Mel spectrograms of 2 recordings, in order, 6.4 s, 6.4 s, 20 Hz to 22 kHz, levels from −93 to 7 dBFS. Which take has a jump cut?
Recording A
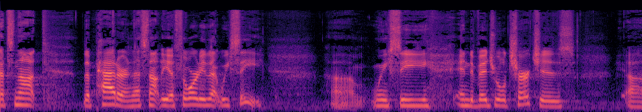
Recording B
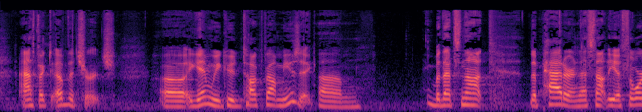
B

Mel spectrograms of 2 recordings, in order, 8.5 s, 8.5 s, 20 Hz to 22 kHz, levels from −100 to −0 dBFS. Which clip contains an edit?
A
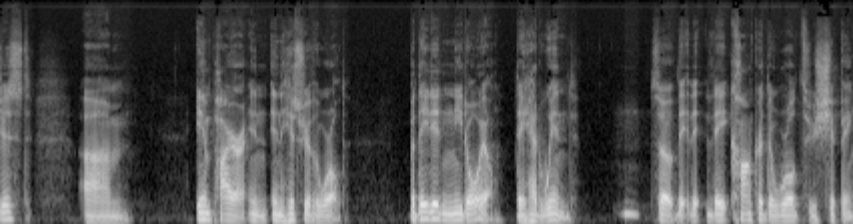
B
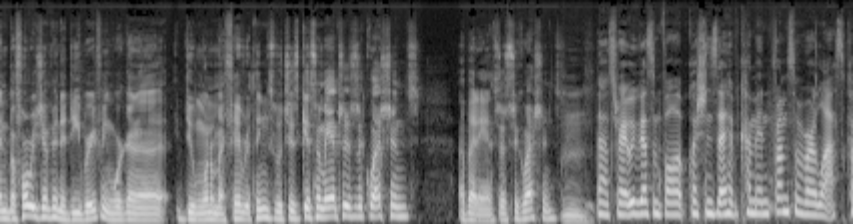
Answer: A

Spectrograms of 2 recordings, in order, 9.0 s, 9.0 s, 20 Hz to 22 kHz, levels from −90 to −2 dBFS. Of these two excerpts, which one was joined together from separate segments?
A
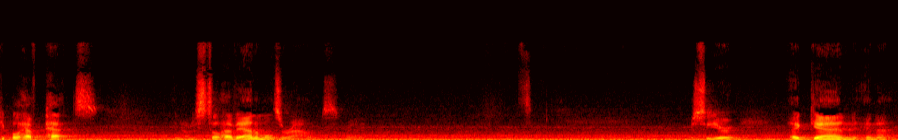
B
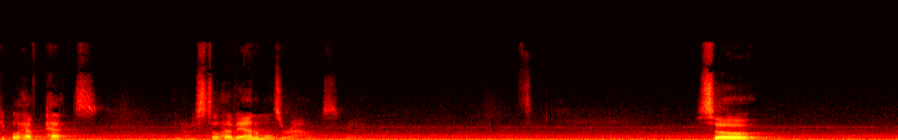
A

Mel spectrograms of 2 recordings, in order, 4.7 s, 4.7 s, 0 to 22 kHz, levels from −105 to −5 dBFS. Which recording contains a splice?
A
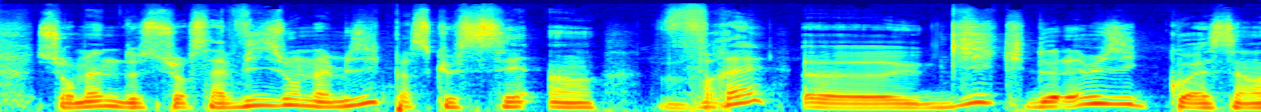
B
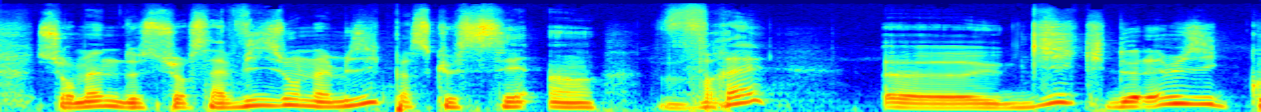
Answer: A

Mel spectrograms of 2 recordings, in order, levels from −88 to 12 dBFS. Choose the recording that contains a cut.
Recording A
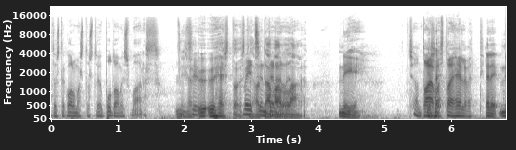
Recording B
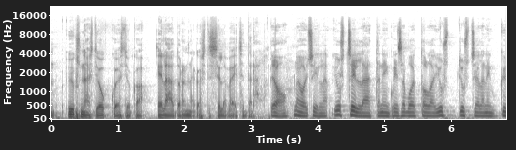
B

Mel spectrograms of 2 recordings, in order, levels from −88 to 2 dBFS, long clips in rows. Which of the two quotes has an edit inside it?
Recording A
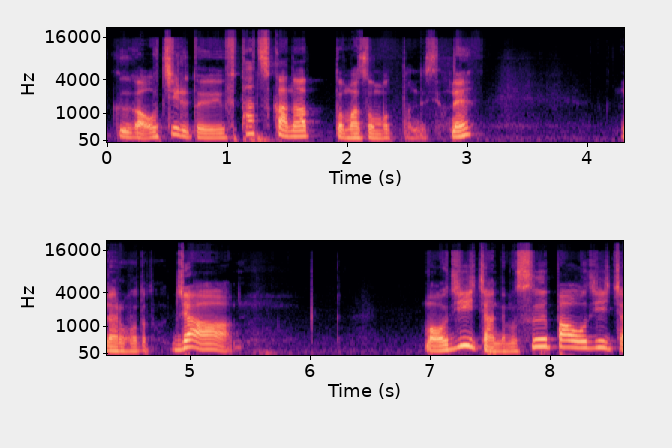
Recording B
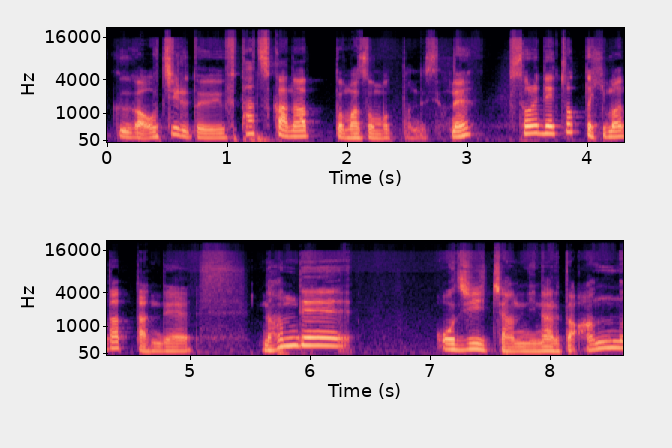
B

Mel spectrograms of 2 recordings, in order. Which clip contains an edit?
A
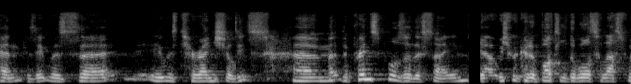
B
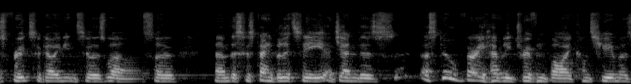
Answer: A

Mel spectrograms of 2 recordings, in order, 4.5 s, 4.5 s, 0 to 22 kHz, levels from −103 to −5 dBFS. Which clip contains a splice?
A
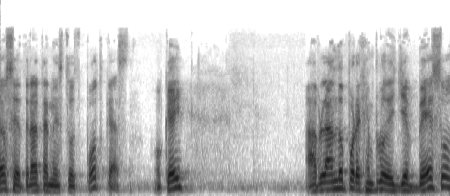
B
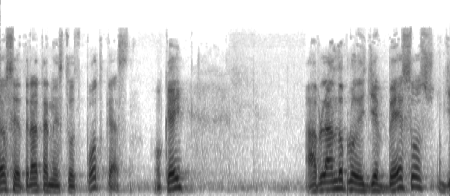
B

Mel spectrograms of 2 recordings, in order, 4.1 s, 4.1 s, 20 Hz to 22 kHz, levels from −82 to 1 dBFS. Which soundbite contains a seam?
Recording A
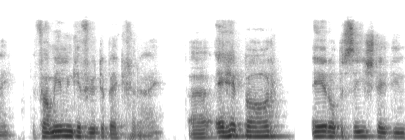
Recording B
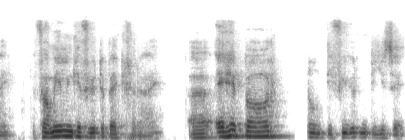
B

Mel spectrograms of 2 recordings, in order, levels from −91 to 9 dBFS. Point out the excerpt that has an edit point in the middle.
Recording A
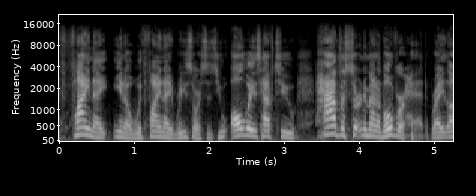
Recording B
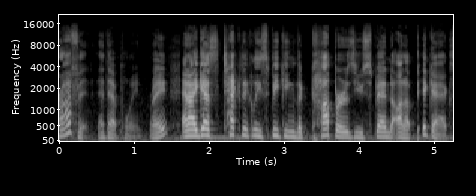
B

